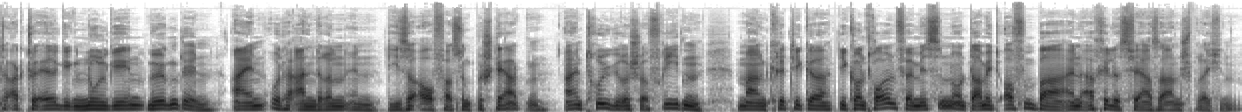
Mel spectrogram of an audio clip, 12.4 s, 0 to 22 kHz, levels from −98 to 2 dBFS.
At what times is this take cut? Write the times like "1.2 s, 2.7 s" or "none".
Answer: 5.5 s

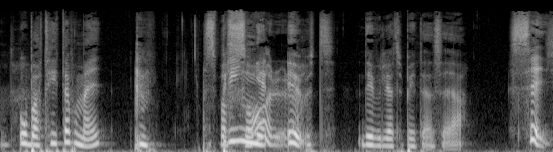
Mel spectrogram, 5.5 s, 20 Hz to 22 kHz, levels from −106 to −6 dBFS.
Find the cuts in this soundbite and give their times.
none

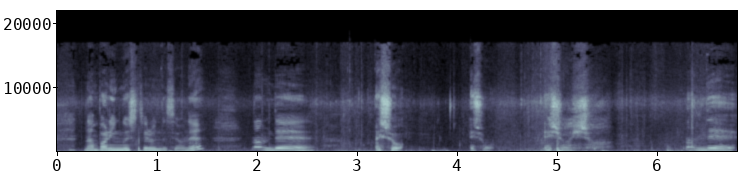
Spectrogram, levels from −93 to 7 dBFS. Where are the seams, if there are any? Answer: 4.0 s

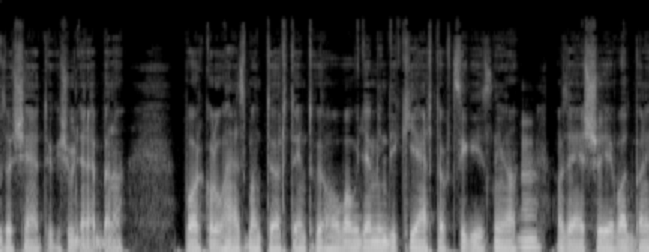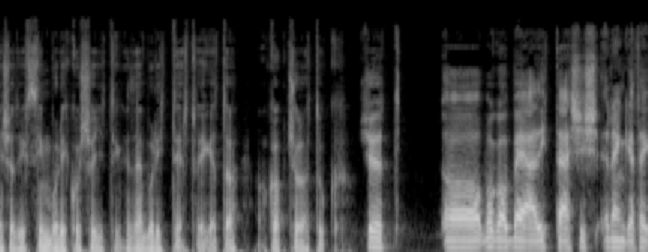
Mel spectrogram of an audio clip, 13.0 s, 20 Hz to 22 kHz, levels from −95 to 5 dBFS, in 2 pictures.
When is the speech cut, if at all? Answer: 5.4 s, 9.0 s, 10.0 s

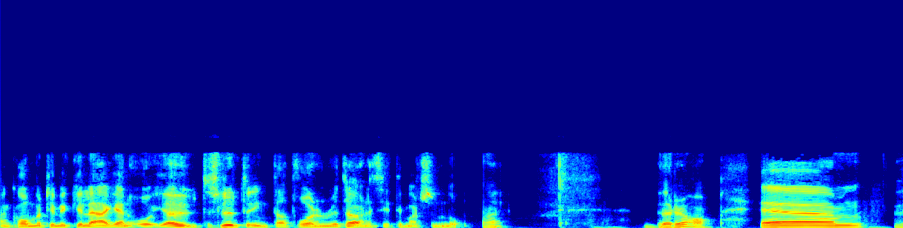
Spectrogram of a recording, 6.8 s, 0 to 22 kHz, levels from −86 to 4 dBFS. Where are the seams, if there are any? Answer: 2.2 s, 3.5 s

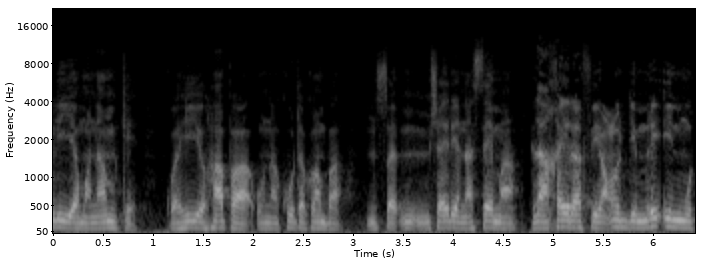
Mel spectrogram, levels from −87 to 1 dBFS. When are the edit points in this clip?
4.7 s

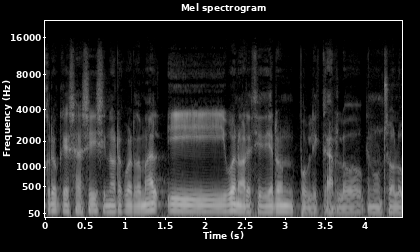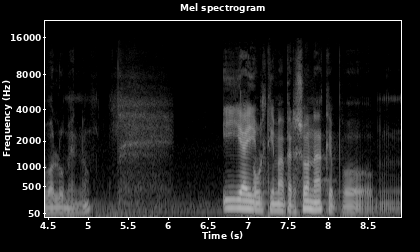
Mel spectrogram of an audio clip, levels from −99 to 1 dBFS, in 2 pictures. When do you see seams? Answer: 2.5 s, 4.0 s, 6.0 s, 7.1 s

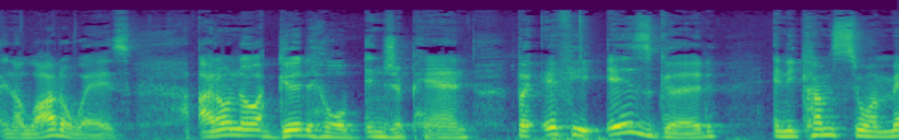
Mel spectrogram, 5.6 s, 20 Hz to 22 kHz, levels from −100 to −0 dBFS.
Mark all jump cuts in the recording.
1.6 s, 2.3 s

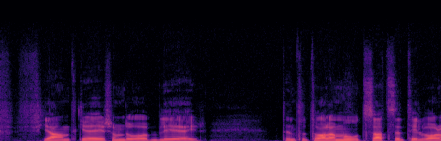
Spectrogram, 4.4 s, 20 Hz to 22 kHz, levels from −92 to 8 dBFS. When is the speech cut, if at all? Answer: none

